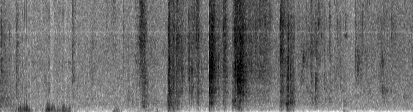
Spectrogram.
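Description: A man stepping down from a truck's side step onto a rough road and walking, heard as a few separate scuffs and crunches of shoes on the gritty surface.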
